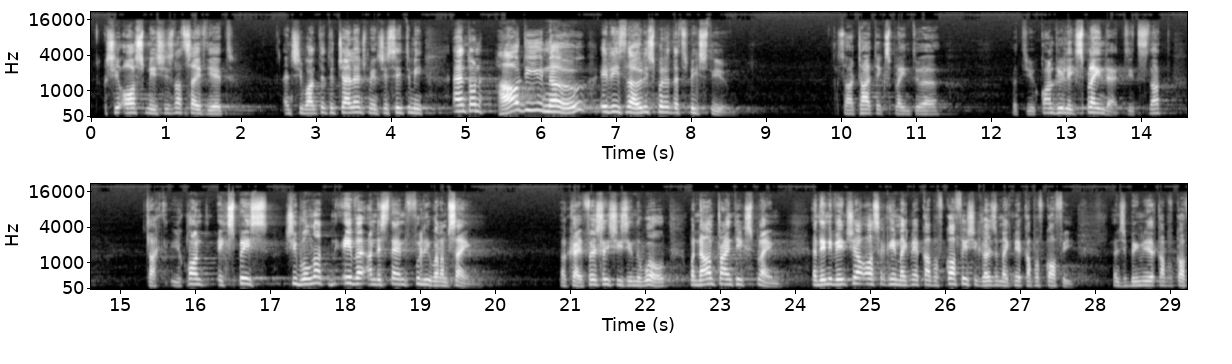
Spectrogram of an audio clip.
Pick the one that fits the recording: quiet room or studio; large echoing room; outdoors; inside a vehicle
large echoing room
